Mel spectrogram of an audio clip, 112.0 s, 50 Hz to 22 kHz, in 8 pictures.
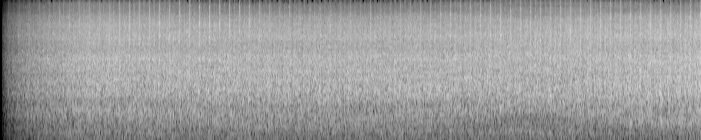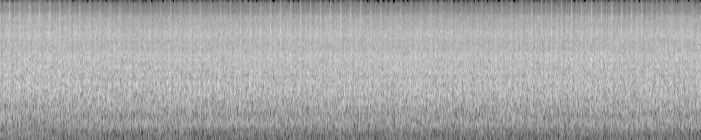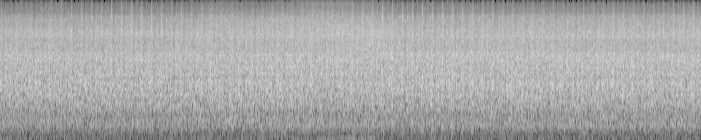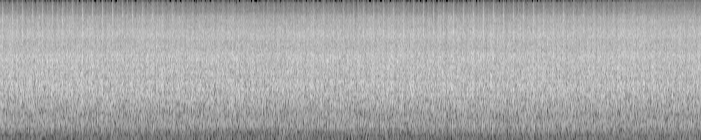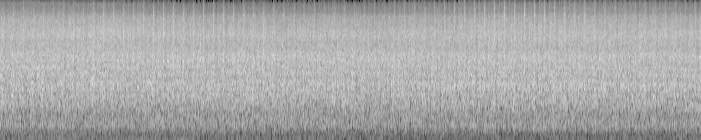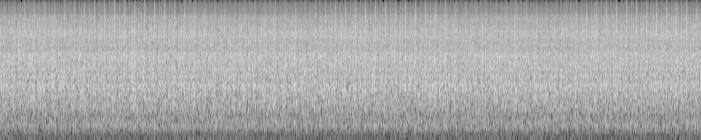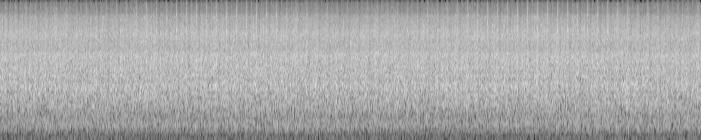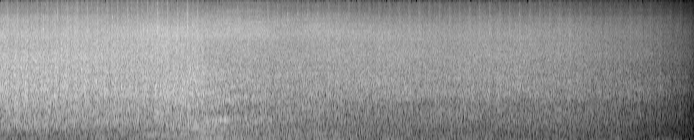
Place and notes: Traffic Sound, Sound from the Factory
Zoom H4n +Rode NT4
New Taipei City, Taiwan, 19 December 2011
